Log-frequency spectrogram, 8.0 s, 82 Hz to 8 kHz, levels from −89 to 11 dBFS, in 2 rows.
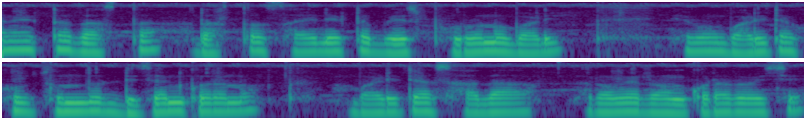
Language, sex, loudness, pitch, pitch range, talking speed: Bengali, male, -29 LUFS, 145 Hz, 135-150 Hz, 195 wpm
